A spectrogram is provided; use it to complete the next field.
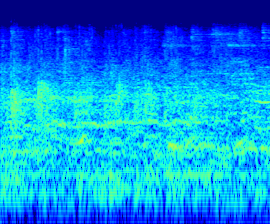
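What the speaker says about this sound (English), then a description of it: "Let's hear a big round of applause as they select your Stone Age champion" Audience applause fills a cattle show arena at a county free fair during a Stone Age showmanship award, steady broad clapping with crowd noise and a voice talking faintly underneath.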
